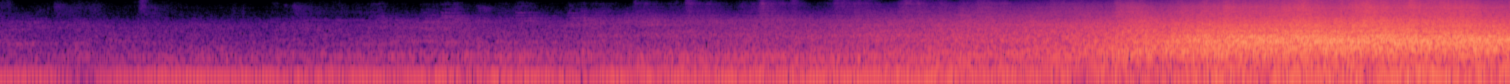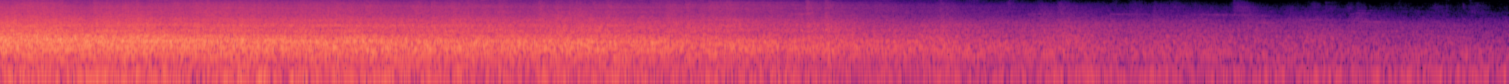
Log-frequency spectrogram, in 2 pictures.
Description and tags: Subway Pass Train
train, city, undergroud, platform, subway, new-york, field-recording, loud, nyc, passing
